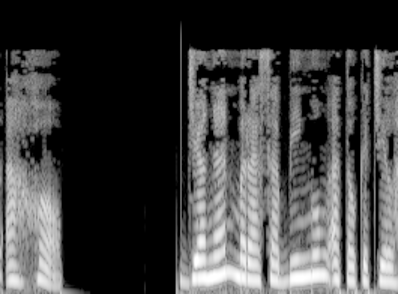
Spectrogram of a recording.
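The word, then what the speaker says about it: 아홉: Tetapi untuk ilgop, 7, yodol, 8, dan ahop, 9, suku kata pertamanya lah yang harus Anda tekan. Jadi, cara bacanya adalah ilgop, yodol, dan ahop.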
